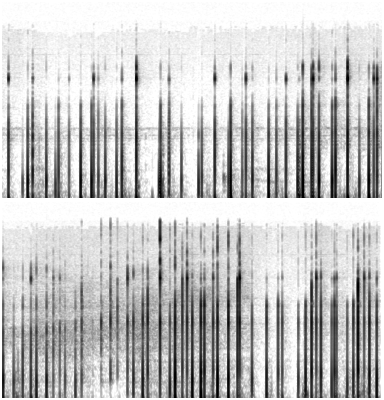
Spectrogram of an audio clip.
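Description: A wooden object is tapped over and over with short, dry taps, each a low thud with a brief bright click on top. The taps come in uneven bursts and grow denser and faster in the second half, with no ring after each hit.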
